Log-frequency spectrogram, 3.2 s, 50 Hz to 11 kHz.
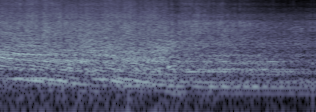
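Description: A loud, continuous engine roar fills the whole stretch, its droning pitch sliding gently lower as racing cars sweep past on the track at 190 laps, 10 laps from the finish, fading slightly toward the end.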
